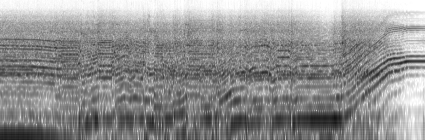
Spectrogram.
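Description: Slide guitar instrumental: notes glide up and down over a low held note that drops out about a second in, then one long upward slide near the end.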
